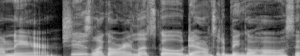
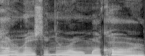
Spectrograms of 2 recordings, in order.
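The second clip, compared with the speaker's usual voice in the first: put-on confused old-lady voice; 5 semitones higher than usual. Telling a story about a stranded elderly driver, quoting her: imitating a confused old lady. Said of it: "She's like".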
